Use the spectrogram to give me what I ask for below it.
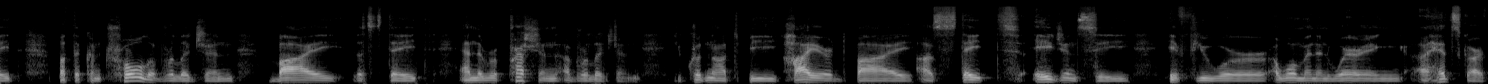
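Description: Repeated packet loss (robotic sound) runs from 3.63 to 5.22 s, just after "of religion by the", and again from 5.91 to 6.80 s, ending just before "could not be hired". Audio kept dropping out in short bursts. Some holes were patched by stretching the last bit of sound, and other pieces are simply missing. The longest gap is 57 ms in the first stretch and 27 ms in the second. About 17% and 13% of each span is concealed, so both sound choppy and robotic.

Pre-emphasis left on affects the audio from 12.02 s to the end. A treble boost was applied and the matching de-emphasis never undid it, leaving 10 kHz about 11 dB hotter than 1 kHz. The tilt fits the 50 µs FM curve. The speech turns thin, bright and hissy, with sibilants pushed harshly forward.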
